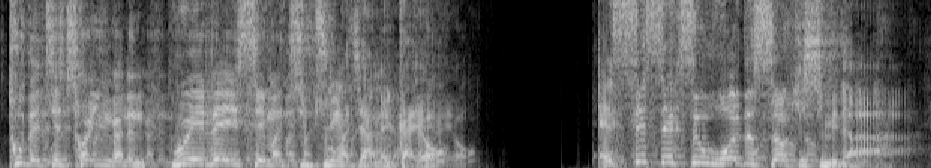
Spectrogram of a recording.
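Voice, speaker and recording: A man playing an excitable, showy snowboard race announcer in a video game, delivering scripted sports commentary in a dramatic style. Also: high-pitched, moderate pace, vocal fry, crowd noise, full character voice. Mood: grand, confident. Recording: roomy echo, slightly distant mic.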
